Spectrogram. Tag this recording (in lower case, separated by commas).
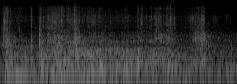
vehicle, skateboard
